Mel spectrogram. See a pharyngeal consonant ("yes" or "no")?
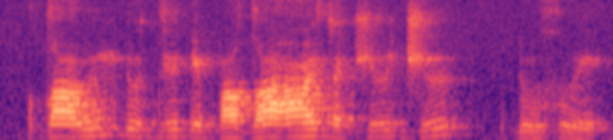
yes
